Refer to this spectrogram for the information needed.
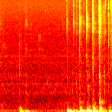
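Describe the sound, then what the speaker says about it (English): Close-up typing on a computer keyboard: a few soft isolated keystrokes, then a quicker, denser run of clicks and taps in the second half, with no voices. "I'm typing it in here"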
